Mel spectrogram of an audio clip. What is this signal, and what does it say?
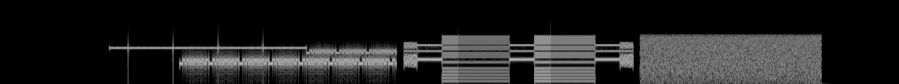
Dial-up modem handshake (V.34 or later), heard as a whistle, warbles, then hiss.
